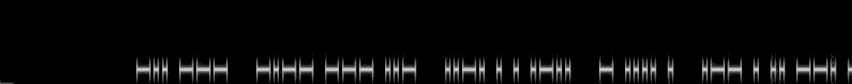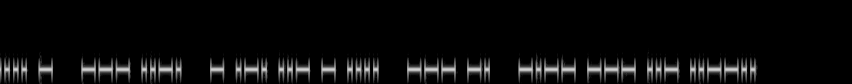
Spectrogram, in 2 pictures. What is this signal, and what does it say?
Morse code, heard as a keyed tone, about 28 wpm, 700 Hz. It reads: DO YOU FEEL THE WEIGHT OF TRUTH ON YOU?
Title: Sentences from Top 1000 Words - Review Part 3 - 28wpm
